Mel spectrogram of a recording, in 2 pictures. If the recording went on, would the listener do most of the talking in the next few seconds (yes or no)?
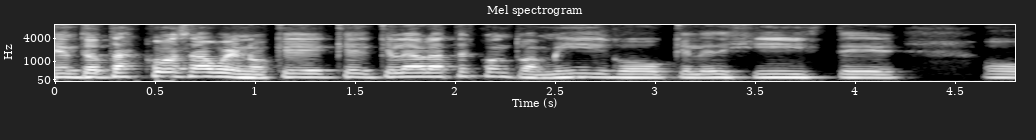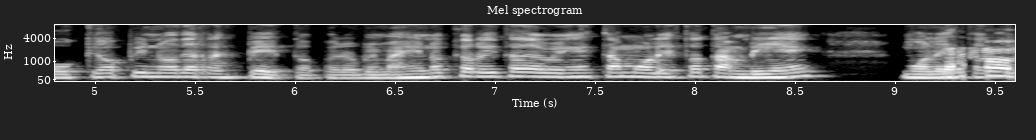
yes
